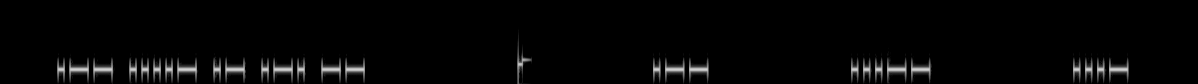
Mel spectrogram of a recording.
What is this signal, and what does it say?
Morse code, heard as a keyed tone, about 20 wpm, spaced as for 11 wpm, 700 Hz. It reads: W4ARM W3V
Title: USA Call Signs - 5 Characters - 8x Character Spacing - 20wpm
